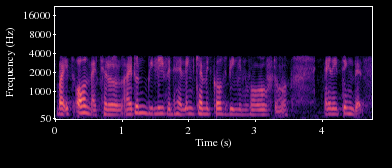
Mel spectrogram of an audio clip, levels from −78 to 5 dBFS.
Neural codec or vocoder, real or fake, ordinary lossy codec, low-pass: codec, 24 kHz, 3 kbps, HILCodec; fake; none; 3.6 kHz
